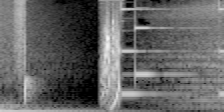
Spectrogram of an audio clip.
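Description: End-screen jingle of sound effects: a deep bass boom fades over about a second and a half, then a quick rising pop-sweep about a second in leads into bright ringing chime notes.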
